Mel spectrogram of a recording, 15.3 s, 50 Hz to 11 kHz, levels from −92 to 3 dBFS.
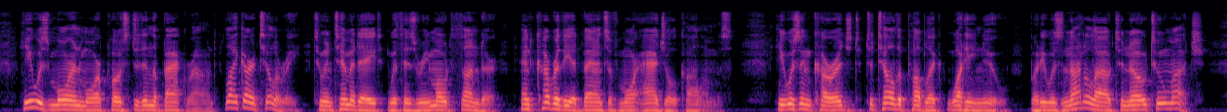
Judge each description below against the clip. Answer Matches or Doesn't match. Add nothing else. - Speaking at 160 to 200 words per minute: Matches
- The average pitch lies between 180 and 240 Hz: Doesn't match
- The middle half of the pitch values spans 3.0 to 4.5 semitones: Matches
